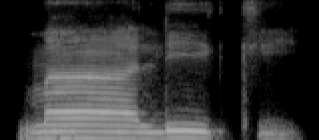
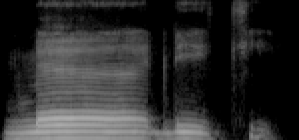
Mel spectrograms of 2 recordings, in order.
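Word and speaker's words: مالك: Maka jangan diucapkan dengan me, ya, me, tapi dibuka mulutnya, ya, dengan sempurna dan sewajarnya, ma, maliki, bukan meliki.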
